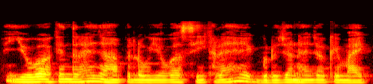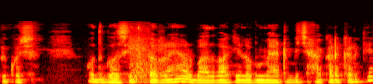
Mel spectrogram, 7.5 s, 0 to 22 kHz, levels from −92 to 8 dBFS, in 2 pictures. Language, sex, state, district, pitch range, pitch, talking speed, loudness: Hindi, male, Chhattisgarh, Raipur, 100-110 Hz, 105 Hz, 240 wpm, -17 LUFS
